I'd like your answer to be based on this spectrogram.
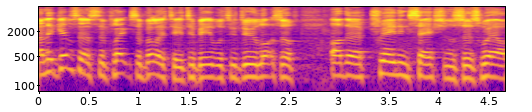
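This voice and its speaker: In a Scottish accent, a man speaks at a high pitch with ordinary pitch variation. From Scotland. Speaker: mayor. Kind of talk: public speech.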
